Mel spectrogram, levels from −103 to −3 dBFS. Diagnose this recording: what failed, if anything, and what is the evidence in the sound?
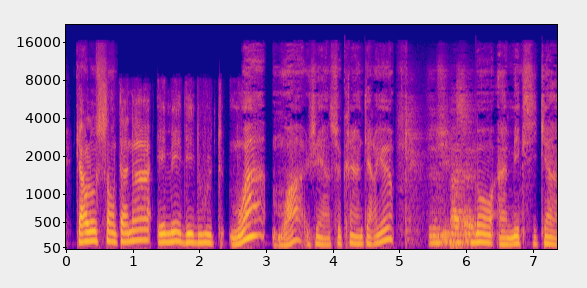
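In the call-processing stage, the sender's bandwidth estimate collapsed and the encoder was ordered down to a much lower bitrate. From 0.49 s to 2.71 s the speech turns rough and muffled as the top end closes from 20 kHz to 8 kHz. This fits a drop from about 48 kbps to around 15 kbps. The coarse coding holds at its worst for about 2.2 s before the bitrate recovers and the bandwidth returns.

At the capture stage, the close microphone's feed was lost, and the recording likely fell back to a more distant microphone. From 5.11 s to 6.15 s the speech turns abruptly roomy and hollow and drops about 5 dB in level. Room noise sits roughly 35 dB below the speech. The changeover happens suddenly at both ends, with no crossfade, which points to a source switch rather than anything acoustic in the room.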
